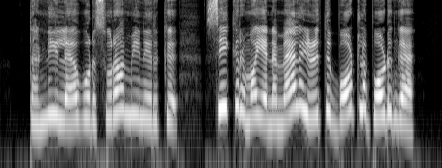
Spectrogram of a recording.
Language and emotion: Tamil, fearful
